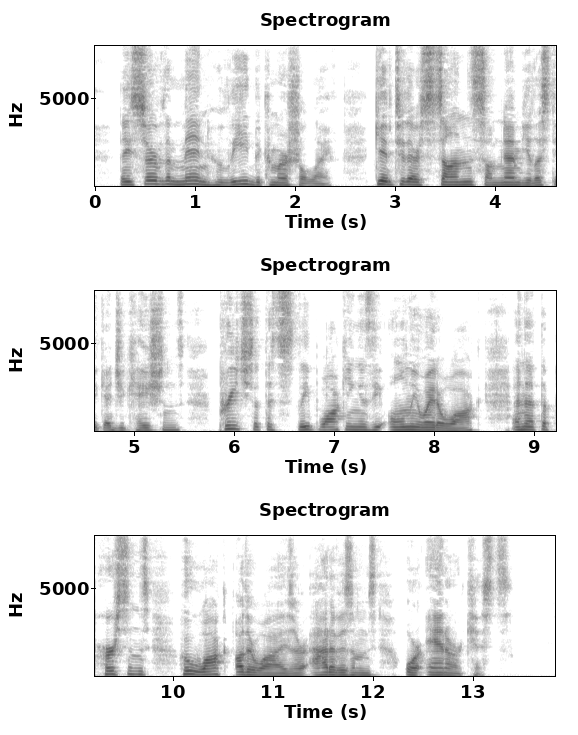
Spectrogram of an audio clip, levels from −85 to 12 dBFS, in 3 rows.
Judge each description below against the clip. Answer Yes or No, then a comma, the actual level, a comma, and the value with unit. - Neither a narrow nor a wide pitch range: Yes, average, 3.7 semitones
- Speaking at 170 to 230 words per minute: No, average, 155 wpm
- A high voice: No, medium, 145 Hz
